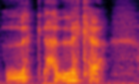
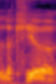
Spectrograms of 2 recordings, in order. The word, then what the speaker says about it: liquor: uh henstone this is the old dog corn liquor I called it a liqueur in the video and people can't stand it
